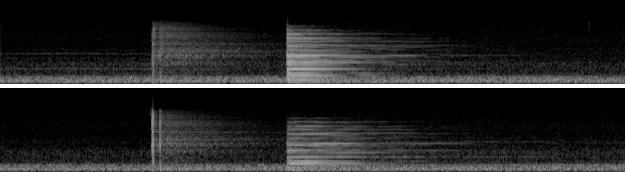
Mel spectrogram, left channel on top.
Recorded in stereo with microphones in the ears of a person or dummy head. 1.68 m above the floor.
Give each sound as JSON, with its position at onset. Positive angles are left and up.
{"t": 1.5, "sound": "snoring", "side_deg": -70, "distance_m": 0.9}
{"t": 2.9, "sound": "a piano", "side_deg": 85, "distance_m": 0.6}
